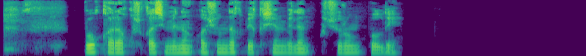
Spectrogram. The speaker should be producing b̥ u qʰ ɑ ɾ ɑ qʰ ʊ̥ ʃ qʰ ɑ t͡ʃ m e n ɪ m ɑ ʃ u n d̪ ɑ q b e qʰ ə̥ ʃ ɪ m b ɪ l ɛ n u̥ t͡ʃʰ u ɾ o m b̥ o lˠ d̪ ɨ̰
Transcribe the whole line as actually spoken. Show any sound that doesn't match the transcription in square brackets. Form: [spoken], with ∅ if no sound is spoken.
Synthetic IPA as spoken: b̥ u qʰ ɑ ɾ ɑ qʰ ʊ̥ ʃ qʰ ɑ t͡ʃ m e n ɪ [ŋ] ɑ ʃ u n d̪ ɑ q b e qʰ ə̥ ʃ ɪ m b ɪ l ɛ n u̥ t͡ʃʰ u ɾ [u] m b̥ o lˠ d̪ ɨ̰

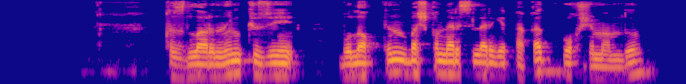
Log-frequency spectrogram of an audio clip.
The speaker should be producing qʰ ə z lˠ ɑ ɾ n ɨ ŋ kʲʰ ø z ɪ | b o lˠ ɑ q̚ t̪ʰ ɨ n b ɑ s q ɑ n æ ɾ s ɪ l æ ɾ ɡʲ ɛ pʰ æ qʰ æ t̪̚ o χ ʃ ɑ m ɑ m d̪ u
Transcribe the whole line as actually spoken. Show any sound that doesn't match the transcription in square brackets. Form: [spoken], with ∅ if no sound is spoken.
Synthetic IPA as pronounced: qʰ ə z lˠ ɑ ɾ n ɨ ŋ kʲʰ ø z ɪ | b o lˠ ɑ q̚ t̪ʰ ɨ n b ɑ [ʃ] q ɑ n æ ɾ s ɪ l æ ɾ ɡʲ ɛ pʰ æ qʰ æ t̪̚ o χ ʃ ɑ m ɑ m d̪ u

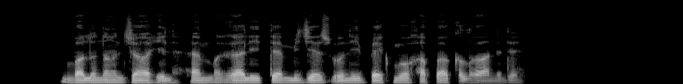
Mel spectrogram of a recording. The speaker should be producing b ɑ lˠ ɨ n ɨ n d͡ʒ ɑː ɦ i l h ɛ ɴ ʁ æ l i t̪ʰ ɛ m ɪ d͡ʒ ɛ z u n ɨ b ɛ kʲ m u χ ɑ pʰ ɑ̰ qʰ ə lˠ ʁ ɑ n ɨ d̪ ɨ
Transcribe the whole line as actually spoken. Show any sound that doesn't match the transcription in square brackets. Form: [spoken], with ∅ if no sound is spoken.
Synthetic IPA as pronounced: b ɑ lˠ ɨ n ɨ [ŋ] d͡ʒ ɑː ɦ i l h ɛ [m] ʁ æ l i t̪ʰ ɛ m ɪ d͡ʒ ɛ z u n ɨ b ɛ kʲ m u χ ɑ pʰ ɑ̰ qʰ ə lˠ ʁ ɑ n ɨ d̪ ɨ

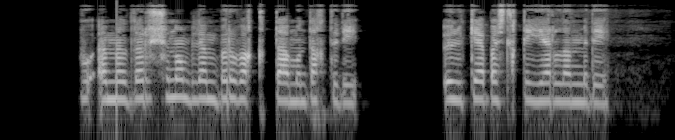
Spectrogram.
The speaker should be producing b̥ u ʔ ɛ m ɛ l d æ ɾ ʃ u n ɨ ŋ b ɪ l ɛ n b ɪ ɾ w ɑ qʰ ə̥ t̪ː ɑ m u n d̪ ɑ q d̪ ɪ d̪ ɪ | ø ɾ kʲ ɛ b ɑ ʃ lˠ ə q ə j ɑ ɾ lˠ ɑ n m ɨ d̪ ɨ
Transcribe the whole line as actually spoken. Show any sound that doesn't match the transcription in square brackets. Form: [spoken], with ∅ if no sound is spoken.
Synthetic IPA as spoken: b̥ u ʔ ɛ m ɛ l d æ ɾ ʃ u n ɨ ŋ b ɪ l ɛ n b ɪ ɾ w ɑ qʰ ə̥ t̪ː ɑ m u n d̪ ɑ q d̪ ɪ d̪ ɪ | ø [l] kʲ ɛ b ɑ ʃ lˠ ə q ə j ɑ ɾ lˠ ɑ n m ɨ d̪ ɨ

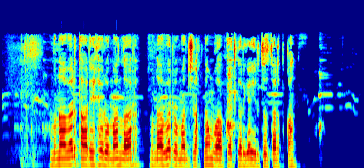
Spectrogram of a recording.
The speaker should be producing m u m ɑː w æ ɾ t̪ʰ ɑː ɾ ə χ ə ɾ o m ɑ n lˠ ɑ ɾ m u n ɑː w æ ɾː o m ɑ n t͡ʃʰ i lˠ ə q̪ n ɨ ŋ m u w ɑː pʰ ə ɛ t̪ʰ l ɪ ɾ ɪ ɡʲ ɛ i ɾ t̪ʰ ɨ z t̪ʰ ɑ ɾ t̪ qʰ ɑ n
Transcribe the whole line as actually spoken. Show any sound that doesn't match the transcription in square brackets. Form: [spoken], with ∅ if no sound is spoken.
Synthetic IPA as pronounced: m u [n] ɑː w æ ɾ t̪ʰ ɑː ɾ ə χ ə ɾ o m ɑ n lˠ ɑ ɾ m u n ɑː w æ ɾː o m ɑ n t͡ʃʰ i lˠ ə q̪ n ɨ ŋ m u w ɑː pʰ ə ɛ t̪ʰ l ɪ ɾ ɪ ɡʲ ɛ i ɾ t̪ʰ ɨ z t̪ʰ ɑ ɾ t̪ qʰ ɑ n

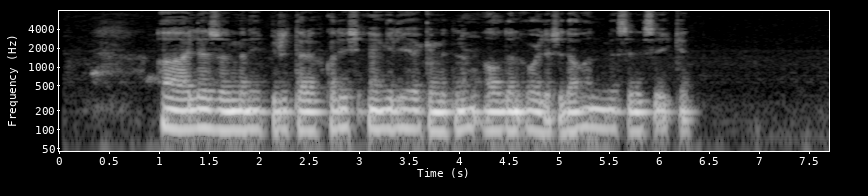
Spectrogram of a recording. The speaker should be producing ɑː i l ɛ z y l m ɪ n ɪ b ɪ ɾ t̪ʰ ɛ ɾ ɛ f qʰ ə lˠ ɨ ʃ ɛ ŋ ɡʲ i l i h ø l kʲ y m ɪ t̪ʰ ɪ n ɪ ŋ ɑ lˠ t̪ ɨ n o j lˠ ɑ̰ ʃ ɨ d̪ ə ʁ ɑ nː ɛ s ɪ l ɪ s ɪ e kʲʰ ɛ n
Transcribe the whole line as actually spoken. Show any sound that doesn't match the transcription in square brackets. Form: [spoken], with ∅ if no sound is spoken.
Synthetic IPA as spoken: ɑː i l ɛ z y l m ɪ n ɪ b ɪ ɾ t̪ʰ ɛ ɾ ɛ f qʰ ə lˠ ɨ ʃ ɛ ŋ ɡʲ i l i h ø [∅] kʲ y m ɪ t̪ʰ ɪ n ɪ ŋ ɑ lˠ [d̪] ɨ n o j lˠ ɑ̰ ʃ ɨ d̪ ə ʁ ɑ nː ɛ s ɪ l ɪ s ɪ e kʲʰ ɛ n

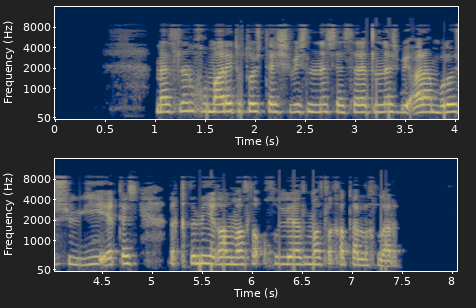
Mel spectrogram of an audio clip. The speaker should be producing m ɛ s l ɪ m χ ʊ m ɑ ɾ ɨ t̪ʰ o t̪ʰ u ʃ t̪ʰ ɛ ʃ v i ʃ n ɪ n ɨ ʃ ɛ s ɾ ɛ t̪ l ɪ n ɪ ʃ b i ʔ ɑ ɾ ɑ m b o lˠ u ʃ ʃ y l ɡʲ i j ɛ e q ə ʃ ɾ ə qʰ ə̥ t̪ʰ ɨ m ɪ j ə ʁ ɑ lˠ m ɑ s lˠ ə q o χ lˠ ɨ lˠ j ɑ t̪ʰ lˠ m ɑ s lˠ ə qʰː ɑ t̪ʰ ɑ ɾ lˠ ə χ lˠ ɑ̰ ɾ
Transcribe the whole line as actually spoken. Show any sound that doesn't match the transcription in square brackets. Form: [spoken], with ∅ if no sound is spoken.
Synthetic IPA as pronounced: m ɛ s l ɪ [n] χ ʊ m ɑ ɾ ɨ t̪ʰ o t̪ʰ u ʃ t̪ʰ ɛ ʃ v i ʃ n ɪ n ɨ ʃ ɛ s ɾ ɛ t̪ l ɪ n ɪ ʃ b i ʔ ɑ ɾ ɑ m b o lˠ u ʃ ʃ y l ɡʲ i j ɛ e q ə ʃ ɾ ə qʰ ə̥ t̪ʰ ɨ [n] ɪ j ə ʁ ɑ lˠ m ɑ s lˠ ə q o χ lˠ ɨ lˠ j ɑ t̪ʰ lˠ m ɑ s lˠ ə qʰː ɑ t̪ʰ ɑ ɾ lˠ ə χ lˠ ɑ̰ ɾ

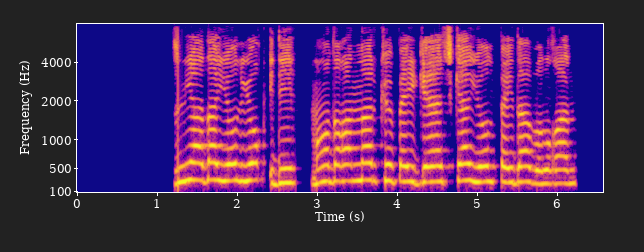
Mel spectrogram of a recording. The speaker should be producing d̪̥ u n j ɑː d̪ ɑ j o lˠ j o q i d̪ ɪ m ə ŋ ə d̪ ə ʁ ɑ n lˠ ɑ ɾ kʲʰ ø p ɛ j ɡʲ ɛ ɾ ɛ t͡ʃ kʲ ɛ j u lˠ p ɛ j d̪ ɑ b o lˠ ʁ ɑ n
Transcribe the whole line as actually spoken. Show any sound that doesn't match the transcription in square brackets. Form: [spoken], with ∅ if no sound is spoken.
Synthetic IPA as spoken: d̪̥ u n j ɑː d̪ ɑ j o lˠ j o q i d̪ ɪ m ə ŋ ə d̪ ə ʁ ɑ n lˠ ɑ ɾ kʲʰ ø p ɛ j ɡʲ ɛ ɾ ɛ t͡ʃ kʲ ɛ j [o] lˠ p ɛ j d̪ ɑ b o lˠ ʁ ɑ n

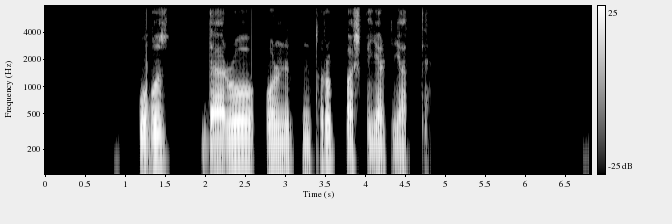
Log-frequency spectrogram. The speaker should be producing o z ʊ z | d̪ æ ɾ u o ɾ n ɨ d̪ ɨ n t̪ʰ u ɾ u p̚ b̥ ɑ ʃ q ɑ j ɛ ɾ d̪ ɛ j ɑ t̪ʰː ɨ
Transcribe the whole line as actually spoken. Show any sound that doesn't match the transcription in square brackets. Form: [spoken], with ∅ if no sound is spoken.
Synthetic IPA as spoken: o [ʁ] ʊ z | d̪ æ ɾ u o ɾ n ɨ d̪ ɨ n t̪ʰ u ɾ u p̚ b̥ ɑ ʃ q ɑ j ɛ ɾ d̪ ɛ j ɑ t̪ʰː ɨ

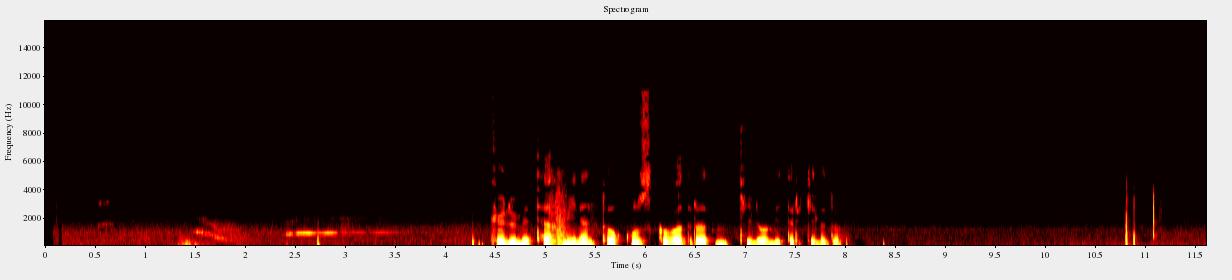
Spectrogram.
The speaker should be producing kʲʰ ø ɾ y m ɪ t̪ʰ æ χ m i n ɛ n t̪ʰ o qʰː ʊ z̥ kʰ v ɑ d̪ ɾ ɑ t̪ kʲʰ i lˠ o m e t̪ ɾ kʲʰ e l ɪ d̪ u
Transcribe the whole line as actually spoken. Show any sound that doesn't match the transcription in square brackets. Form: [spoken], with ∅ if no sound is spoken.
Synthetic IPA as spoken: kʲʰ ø [l] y m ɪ t̪ʰ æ χ m i n ɛ n t̪ʰ o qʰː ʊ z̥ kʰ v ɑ d̪ ɾ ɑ t̪ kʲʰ i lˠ o m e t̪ ɾ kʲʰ e l ɪ d̪ u

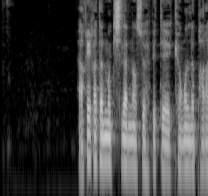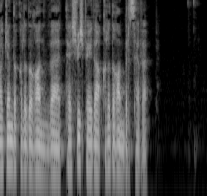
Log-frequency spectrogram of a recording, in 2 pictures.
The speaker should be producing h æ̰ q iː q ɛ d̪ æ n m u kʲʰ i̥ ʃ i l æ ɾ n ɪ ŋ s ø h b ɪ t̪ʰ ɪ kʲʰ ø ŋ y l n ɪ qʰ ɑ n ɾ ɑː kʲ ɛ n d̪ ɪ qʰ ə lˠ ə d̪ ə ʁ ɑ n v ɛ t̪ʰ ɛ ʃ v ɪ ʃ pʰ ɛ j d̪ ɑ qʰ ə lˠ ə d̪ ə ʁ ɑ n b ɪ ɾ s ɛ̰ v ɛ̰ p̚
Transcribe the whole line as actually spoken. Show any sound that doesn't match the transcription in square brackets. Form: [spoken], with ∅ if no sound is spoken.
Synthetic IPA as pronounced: h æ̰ q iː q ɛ [t̪] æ n m u kʲʰ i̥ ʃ i l æ ɾ n ɪ ŋ s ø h b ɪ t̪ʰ ɪ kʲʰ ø ŋ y l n ɪ [pʰ] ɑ [∅] ɾ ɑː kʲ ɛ n d̪ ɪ qʰ ə lˠ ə d̪ ə ʁ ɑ n v ɛ t̪ʰ ɛ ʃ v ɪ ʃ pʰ ɛ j d̪ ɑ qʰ ə lˠ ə d̪ ə ʁ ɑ n b ɪ ɾ s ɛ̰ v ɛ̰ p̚

